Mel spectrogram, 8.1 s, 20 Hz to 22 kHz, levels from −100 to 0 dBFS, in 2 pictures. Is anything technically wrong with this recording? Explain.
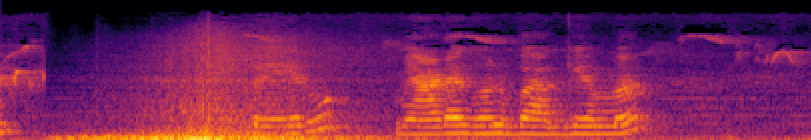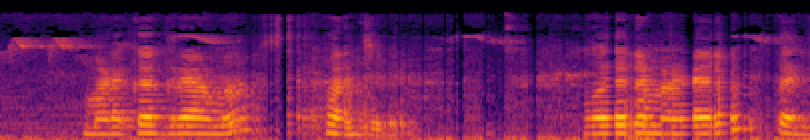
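Yes, from 5.28 to 7.92 s there's repeated packet loss (robotic sound). Dozens of short gaps, none longer than 57 ms, get patched by stretching the last bit of sound, so about a third of that span comes out choppy, with pieces missing.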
